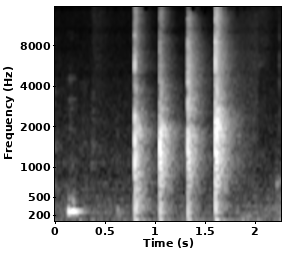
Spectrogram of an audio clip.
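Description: Four sharp hand claps come in quick succession, clapping along to the Friends theme song, each crisp and distinct over near silence, with a brief faint sound just before them.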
